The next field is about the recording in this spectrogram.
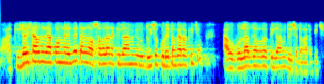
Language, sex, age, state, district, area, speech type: Odia, male, 18-30, Odisha, Jajpur, rural, conversation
